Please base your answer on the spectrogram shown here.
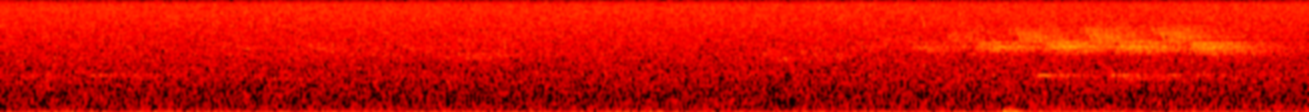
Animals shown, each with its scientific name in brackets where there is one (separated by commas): American Crow (Corvus brachyrhynchos), Ovenbird (Seiurus aurocapilla)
